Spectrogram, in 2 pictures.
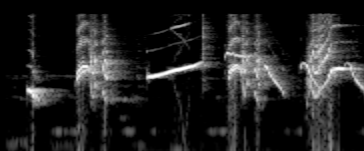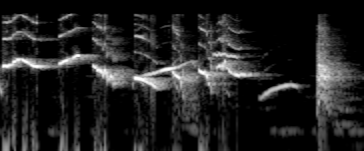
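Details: Oriental magpie-robin song used as a lure to provoke rival magpie-robins into answering: loud varied whistled phrases, rising and falling slurs, sharp buzzy notes and quick chips, with brief gaps between bursts.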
